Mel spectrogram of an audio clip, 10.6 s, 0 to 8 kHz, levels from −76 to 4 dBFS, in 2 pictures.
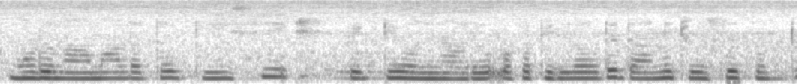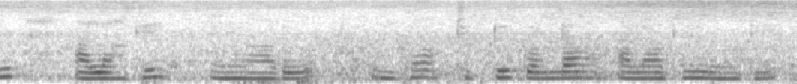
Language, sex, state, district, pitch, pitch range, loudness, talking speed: Telugu, female, Andhra Pradesh, Anantapur, 225 Hz, 215-235 Hz, -33 LUFS, 90 wpm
